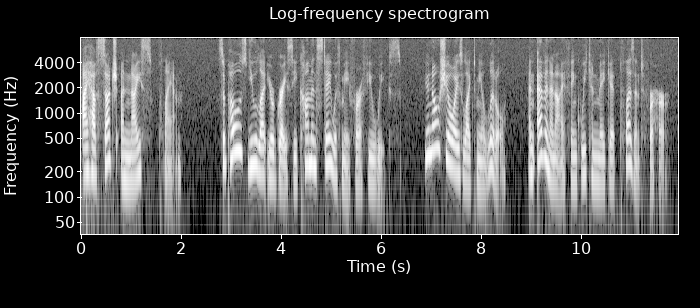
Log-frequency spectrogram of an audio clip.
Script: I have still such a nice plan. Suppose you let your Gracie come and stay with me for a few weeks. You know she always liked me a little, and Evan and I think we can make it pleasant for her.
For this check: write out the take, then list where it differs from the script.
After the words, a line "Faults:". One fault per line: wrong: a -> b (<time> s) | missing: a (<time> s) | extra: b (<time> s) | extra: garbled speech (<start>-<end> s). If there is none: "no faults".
I have such a nice plan. Suppose you let your Gracie come and stay with me for a few weeks. You know she always liked me a little, and Evan and I think we can make it pleasant for her.
Faults:
missing: still (0.3 s)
